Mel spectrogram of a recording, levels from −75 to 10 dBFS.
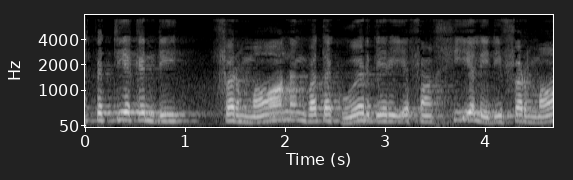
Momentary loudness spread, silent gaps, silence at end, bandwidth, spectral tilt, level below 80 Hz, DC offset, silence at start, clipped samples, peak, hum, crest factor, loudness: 7 LU; none; 0 s; 7.2 kHz; -7.5 dB/octave; -64 dBFS; under 0.1%; 0 s; under 0.1%; 0 dBFS; none; 16 dB; -16 LUFS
